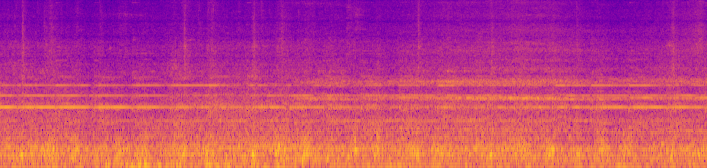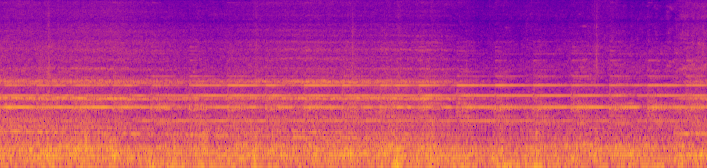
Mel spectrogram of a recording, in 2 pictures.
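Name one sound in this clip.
Train wheels screech with steady high squeals.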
